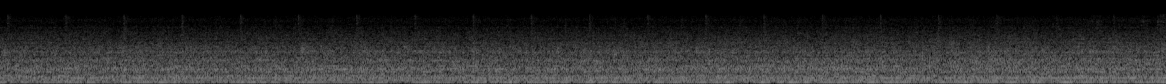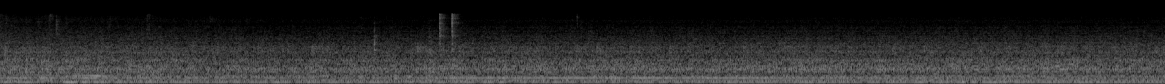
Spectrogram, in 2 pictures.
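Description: Wet laundry sloshes and tumbles in a washing machine drum.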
